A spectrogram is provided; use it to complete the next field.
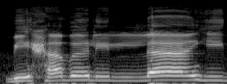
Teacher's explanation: وَاعْتَصِمُوا، آگے بی حبل، اسے بے حبل نہیں پڑھنا، اپنی بی بازیر بی بحبل اللہ، لفظ اللہ کو باریک رکھیے گا، اس سے پہلے لام کے نیچے زیر ہے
